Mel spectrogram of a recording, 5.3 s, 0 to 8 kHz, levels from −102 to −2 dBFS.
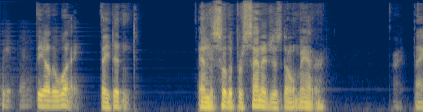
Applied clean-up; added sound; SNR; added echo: neural mask model DeepFilterNet 3.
